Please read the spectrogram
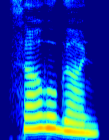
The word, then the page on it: ಸಾವುಗಾಣ್: sāvugāṇ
